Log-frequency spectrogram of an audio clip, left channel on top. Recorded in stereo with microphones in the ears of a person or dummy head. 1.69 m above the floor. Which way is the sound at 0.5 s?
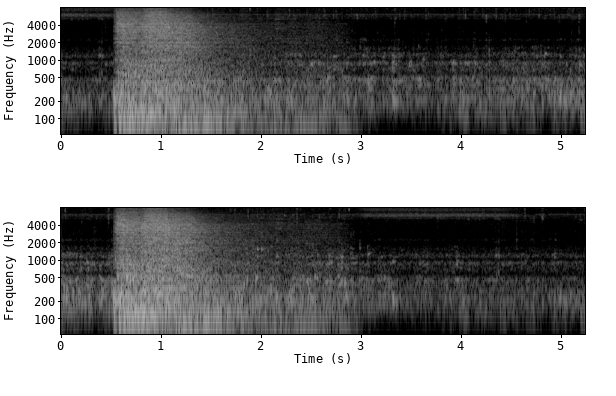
20° right (ahead or behind).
